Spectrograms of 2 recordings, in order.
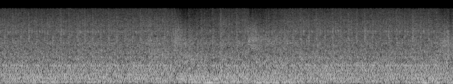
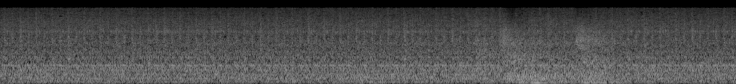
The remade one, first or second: first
